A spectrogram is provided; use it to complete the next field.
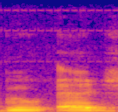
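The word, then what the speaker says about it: Buttigieg: the line every record it's pronounced boot edge and Chicago's Twitter boot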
